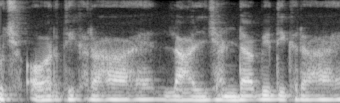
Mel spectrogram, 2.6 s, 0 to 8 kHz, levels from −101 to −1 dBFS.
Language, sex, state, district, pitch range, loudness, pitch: Hindi, male, Haryana, Charkhi Dadri, 105-115 Hz, -15 LUFS, 110 Hz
